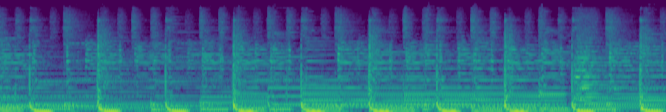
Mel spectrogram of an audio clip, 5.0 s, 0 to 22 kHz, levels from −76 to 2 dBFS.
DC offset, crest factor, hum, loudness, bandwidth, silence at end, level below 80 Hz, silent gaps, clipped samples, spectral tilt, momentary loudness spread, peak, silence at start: under 0.1%; 14 dB; none; -20 LUFS; 16.5 kHz; 0 s; -22 dBFS; none; under 0.1%; -5.5 dB/octave; 3 LU; -4 dBFS; 0 s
